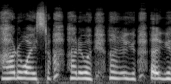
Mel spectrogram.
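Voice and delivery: put-on high, gasping, hyperventilating, unstoppable crying sobs. Retelling a movie scene where she breaks down: imitating hyperventilating crying.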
